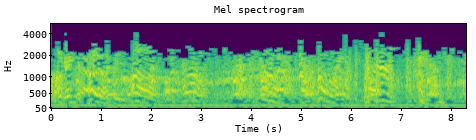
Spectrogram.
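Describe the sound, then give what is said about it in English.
A dog working in harness barks a warning to its master, barking and yipping over and over, fairly loud, in a busy, almost continuous run of excited calls with a steady low hum underneath. “He barked a warning to his master when he saw the team heading toward the boat.”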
